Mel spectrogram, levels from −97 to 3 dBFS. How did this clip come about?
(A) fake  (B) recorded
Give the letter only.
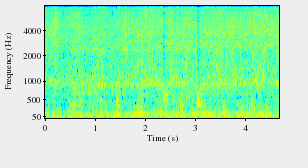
A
